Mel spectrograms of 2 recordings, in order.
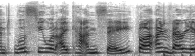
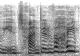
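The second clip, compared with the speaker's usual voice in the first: ordinary talk, nothing marked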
